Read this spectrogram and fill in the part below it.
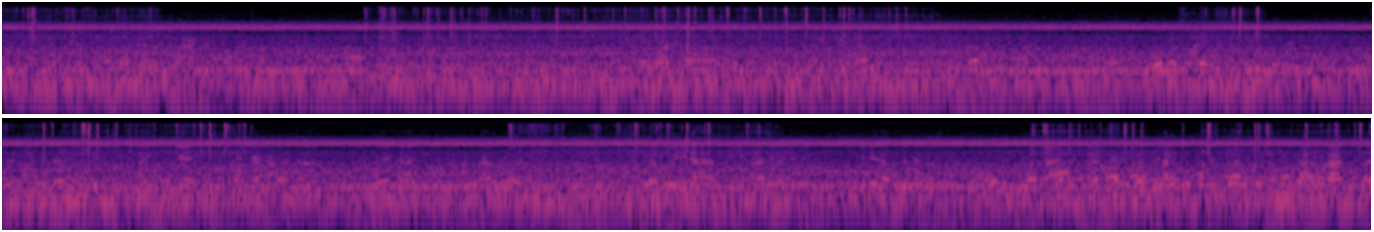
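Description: An electric welder crackles and hisses in bursts.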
